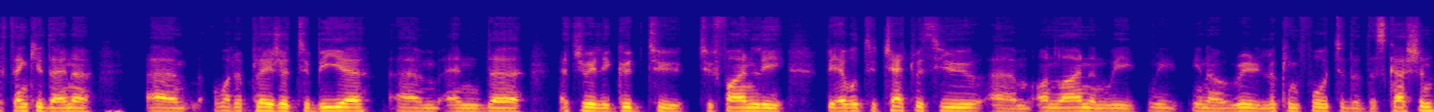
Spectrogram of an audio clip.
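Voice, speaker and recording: A dark, mellow voice in a South African accent holds a monotone, flat intonation at a moderate pace, with a dry, close sound and no echo. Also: man, medium pitch for a man. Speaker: tech company innovation lead. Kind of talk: webinar discussion. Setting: video webinar. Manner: halting, many fillers.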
